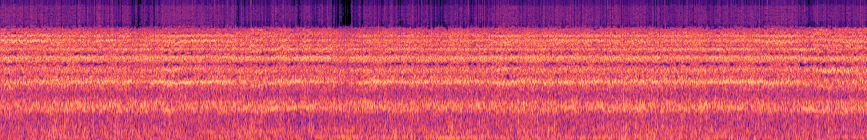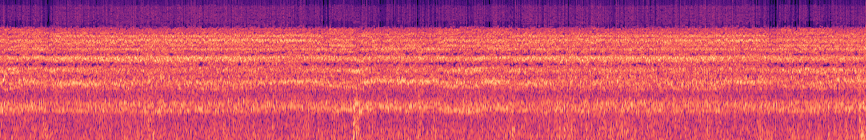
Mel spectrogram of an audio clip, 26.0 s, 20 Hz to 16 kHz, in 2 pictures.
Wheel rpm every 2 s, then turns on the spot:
230, 230, 230, 230, 230, 230, 220, 210, 220, 230, 220, 210, 220.
none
